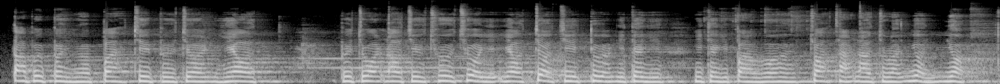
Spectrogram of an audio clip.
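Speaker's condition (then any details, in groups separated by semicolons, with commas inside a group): Hearing impairment; wears hearing aid, hears car horns and ambulance sirens with hearing aid; converses orally with host without interpreter; speech not very clear, others may not understand her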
